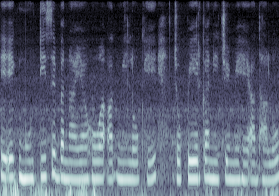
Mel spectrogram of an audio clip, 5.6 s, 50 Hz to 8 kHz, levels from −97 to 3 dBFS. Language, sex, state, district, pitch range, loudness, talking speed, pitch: Hindi, female, Arunachal Pradesh, Papum Pare, 225-240 Hz, -14 LUFS, 170 wpm, 230 Hz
